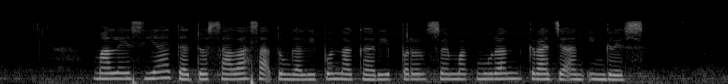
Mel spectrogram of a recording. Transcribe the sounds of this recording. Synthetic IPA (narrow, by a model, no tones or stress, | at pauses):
malajsiad̪̥ä̤d̪̥ɔ̤salahsa̰ʔt̪uŋɡalipʊnːaɡ̥a̤ɾipərsəmak̚muɾankəɾad̥ʒ̥a̤ʔanʔiŋɡɾɪs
